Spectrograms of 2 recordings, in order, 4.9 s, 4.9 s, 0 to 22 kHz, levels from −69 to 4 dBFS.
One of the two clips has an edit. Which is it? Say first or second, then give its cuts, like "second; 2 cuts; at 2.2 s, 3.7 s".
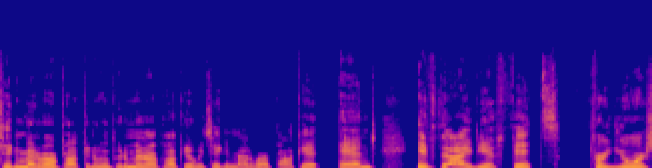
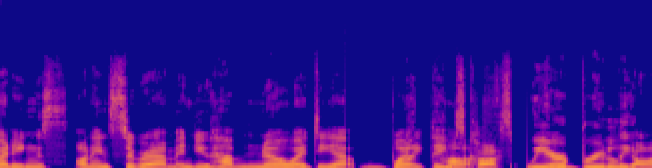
second; 2 cuts; at 2.6 s, 3.9 s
